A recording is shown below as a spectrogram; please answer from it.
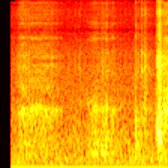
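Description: A person breathing close to the microphone over a steady hiss, with two soft breaths or swells, one early and one past the middle.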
